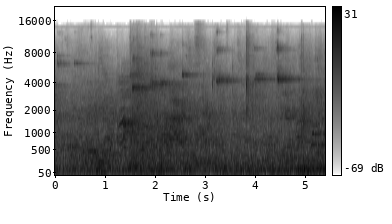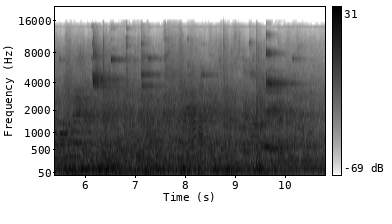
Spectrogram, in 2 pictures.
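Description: Basketball game sound in a gymnasium: a ball bouncing on the hardwood floor, sneakers squeaking in many short high chirps, and players and spectators calling out, all echoing in the large hall.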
